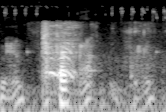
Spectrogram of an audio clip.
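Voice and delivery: short questioning words with a rising lilt; puzzled creature echo. Acted. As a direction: repeat each word curiously, like a young creature. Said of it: "You heard, like, telepathically in undercommon".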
